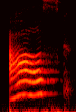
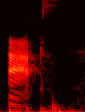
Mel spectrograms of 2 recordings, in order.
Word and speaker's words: ask: let's fix your pronunciation so you can correctly pronounce ask and it doesn't sound like axe now let's be honest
